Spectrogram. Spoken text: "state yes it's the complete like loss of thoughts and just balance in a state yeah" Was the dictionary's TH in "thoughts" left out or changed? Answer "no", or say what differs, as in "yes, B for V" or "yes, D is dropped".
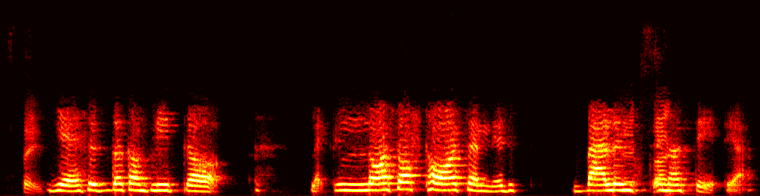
yes, T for TH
